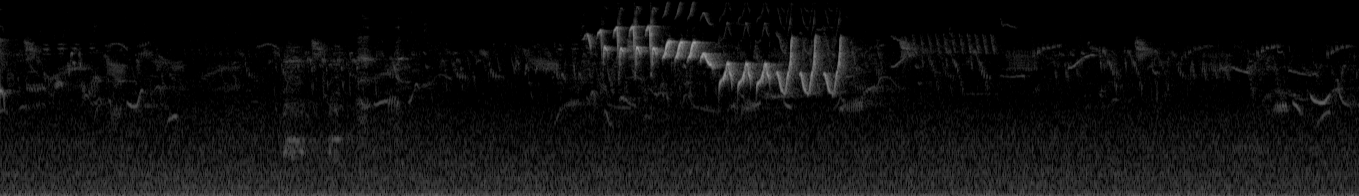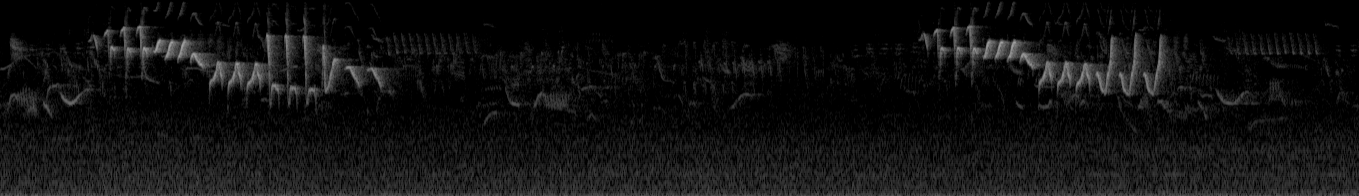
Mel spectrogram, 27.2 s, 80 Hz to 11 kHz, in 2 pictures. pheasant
0.0 8.9

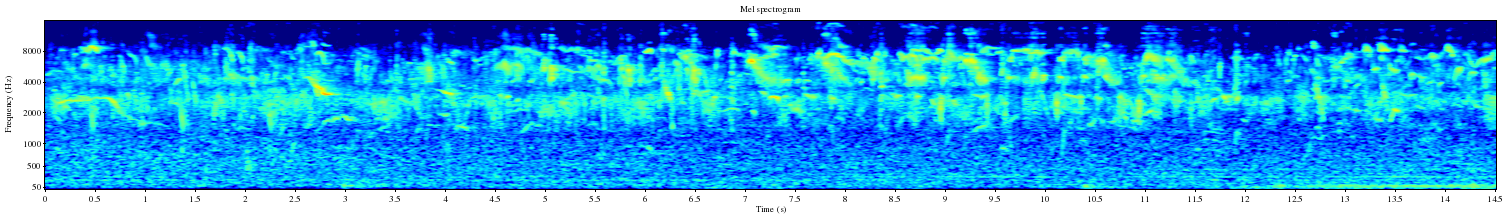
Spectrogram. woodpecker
4.6 14.5

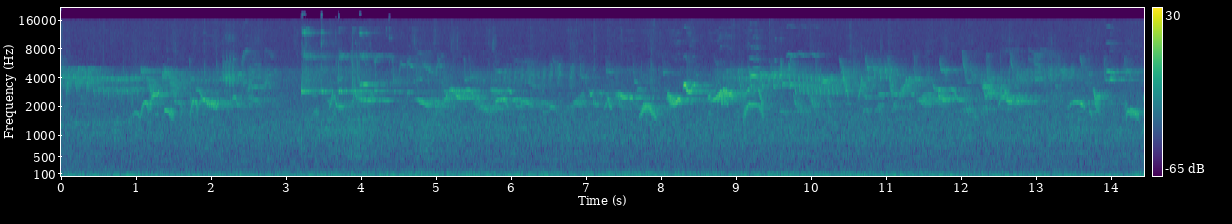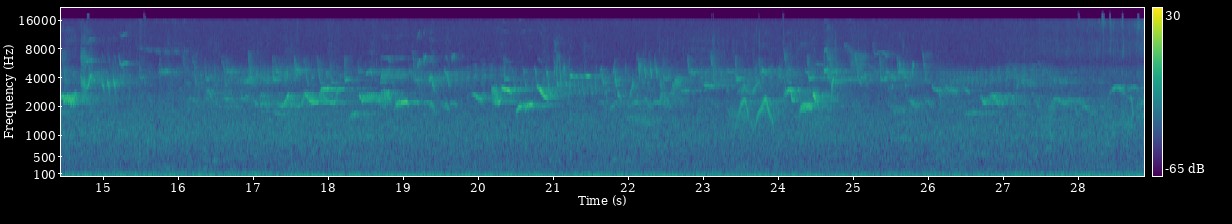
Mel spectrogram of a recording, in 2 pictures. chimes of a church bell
3.2 5.7

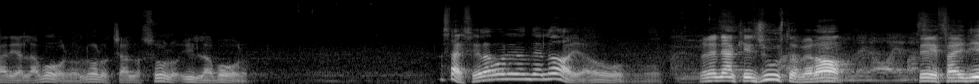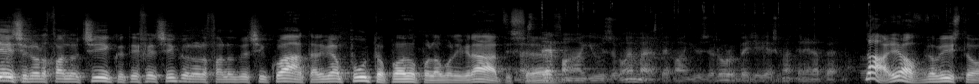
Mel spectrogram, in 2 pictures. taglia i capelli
5.1 11.2

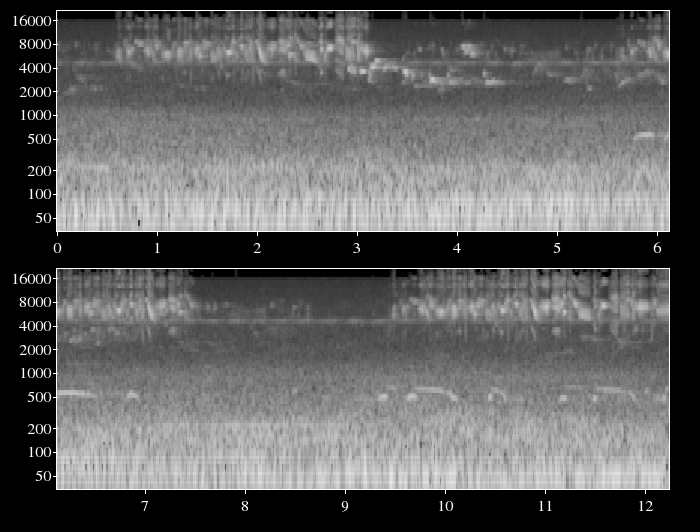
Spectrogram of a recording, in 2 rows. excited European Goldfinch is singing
0.6 3.6, 9.4 12.2

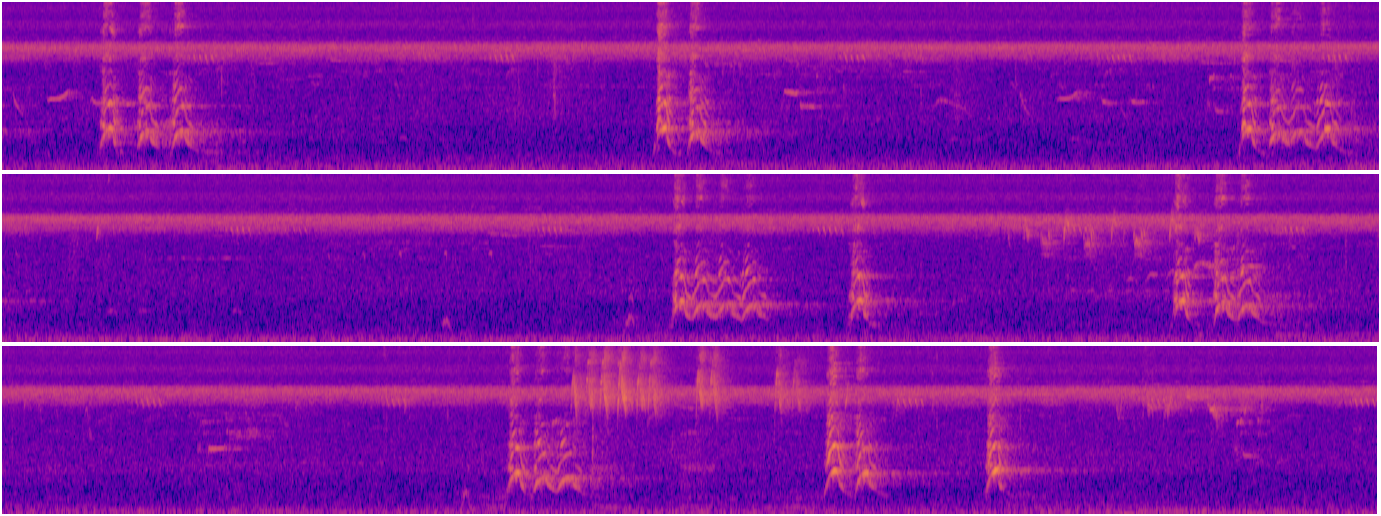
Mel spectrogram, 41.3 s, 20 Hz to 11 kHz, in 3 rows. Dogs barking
1.0 2.0, 6.6 7.2, 12.4 13.5, 20.5 21.4, 22.3 22.6, 25.5 26.5, 32.6 33.6, 35.8 36.4, 37.4 37.8

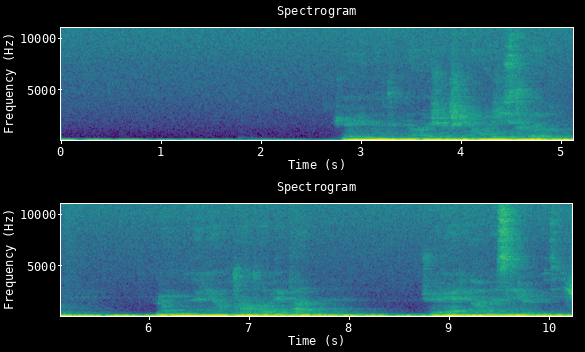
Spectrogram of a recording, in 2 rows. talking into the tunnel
2.8 5.2, 6.1 7.9, 8.8 10.2

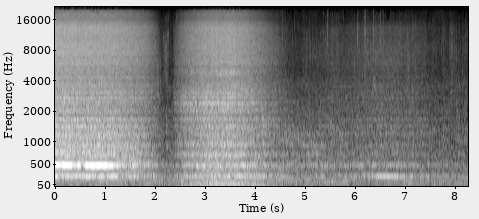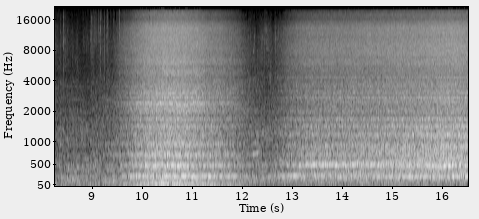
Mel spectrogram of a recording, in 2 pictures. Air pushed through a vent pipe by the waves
0.0 5.7, 9.3 16.5

